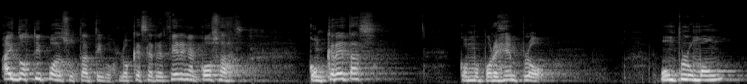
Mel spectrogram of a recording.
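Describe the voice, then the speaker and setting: A man giving an online language lesson, explaining terms slowly and deliberately. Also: high voice, warm tone. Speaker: language teacher. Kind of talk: online lecture. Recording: echoey room.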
